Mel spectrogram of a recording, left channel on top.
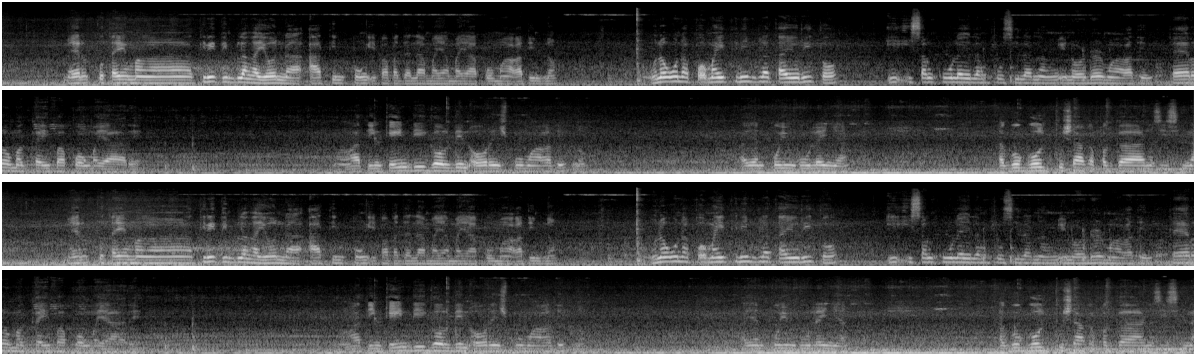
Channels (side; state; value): both; normal; correlation 0.61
